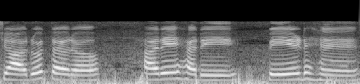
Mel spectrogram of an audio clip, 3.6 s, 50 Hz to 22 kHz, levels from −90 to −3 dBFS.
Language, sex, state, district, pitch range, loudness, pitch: Hindi, female, Haryana, Charkhi Dadri, 235-280 Hz, -13 LUFS, 255 Hz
